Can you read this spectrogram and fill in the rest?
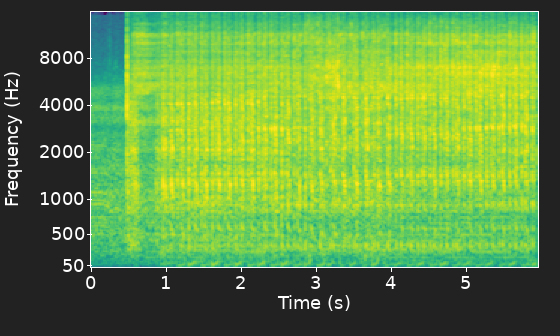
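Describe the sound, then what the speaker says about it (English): Harley-Davidson Sportster with a pumper carburettor catches and starts after a brief quiet moment, then runs at a loud, close, rapid chattering idle with steady ticking pulses and slight surges. "Give it a couple of throttle blips because it's a pumper carb."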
